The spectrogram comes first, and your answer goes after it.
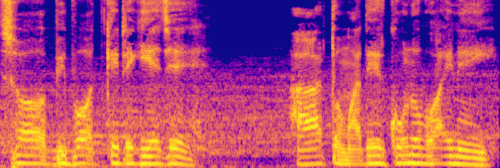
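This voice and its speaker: A man voicing a solemn tantrik exorcist priest in a horror cartoon, with a deliberate, authoritative manner. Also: medium pitch, level tone, gravelly, background noise. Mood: reassuring.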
